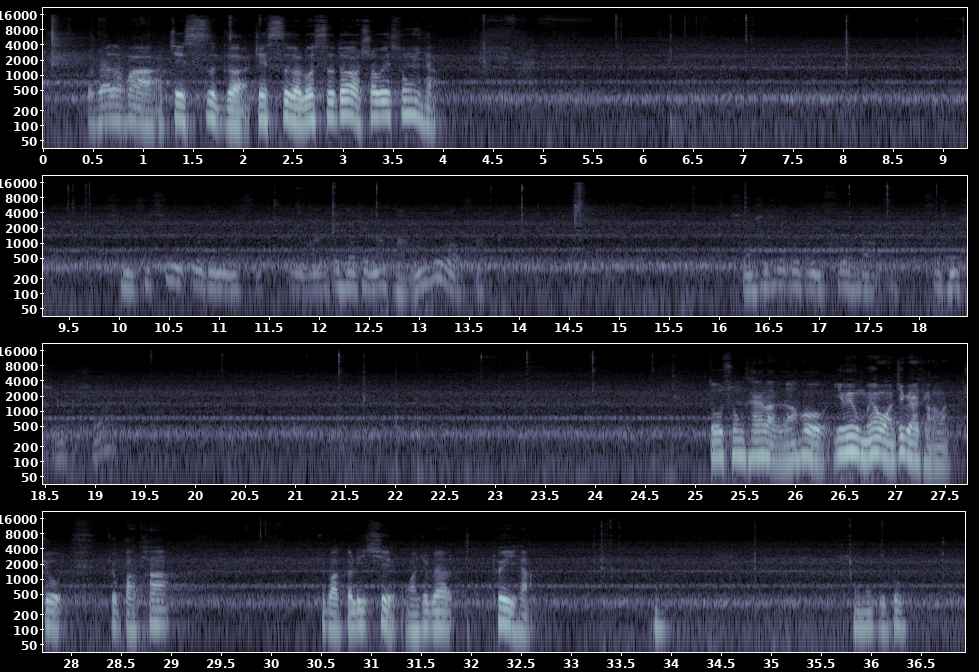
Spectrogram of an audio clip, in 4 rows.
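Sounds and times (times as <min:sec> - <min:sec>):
laser marking machine hum: 0:00.0 - 0:36.9
noisy background: 0:00.0 - 0:36.9.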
